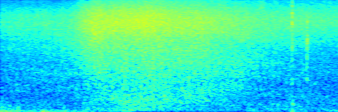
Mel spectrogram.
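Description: Sea waves wash against the shore below an abandoned resort in Mindanao, a soft broad hiss swelling into a surge and slowly receding, with light wind and no speech.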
